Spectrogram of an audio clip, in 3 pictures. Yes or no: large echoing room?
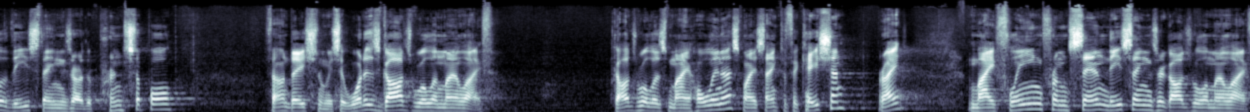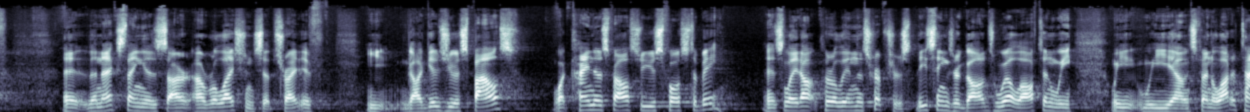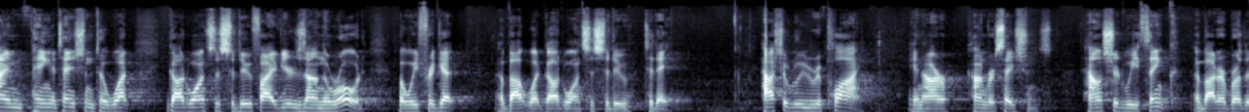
yes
